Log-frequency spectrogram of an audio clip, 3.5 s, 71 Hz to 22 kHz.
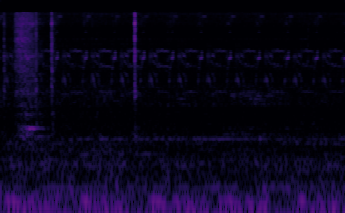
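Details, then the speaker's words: Dell OptiPlex desktop that won't power on, only blinking orange: faint, fast, steady chirping ticks over a low hum from the power supply, silent with the 24-pin ATX unplugged; no short found; power supply whine. "yeah I think you can hear that sound so I took off the if you remove the ATX connector here the 24 pin there it goes silent so my assumption was that I've got a short circuit here"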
